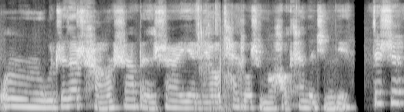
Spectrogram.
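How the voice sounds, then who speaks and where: Clear background noise accompanies a woman talking fairly slowly. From Changsha, Hunan. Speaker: guest, local resident. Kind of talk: casual chat.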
